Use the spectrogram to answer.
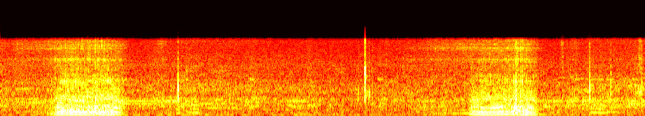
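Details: Sleeping adult man (uncle) snoring: two low, rattling snores separated by a quiet exhale pause, in a quiet room; recording is quiet.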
